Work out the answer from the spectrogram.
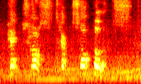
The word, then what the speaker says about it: Taxopoulos: Petros Taxopoulos is how you pronounce it. After 3 years of saying it wrong, someone finally quoted me this.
